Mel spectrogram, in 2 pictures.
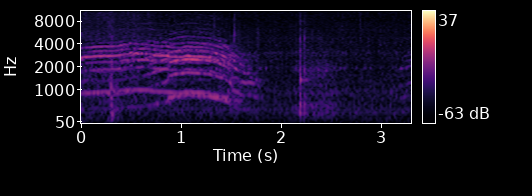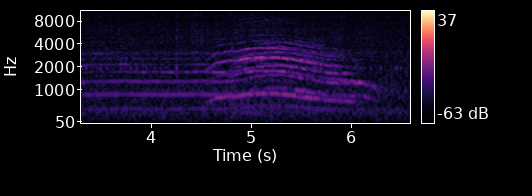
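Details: Cats in a fierce fight trade long, wavering, drawn-out yowls, rising and falling with rich harmonics, two separate howls with a short pause between them.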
